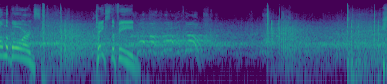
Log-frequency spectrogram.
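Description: Hockey sticks knock against a puck.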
